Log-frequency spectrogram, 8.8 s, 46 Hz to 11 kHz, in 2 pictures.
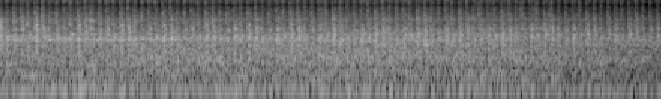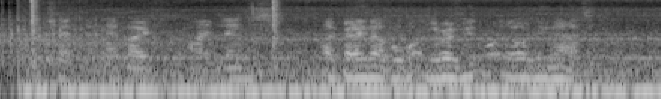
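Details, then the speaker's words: Class 117 DMU 51412 diesel engines at their first start in five years, after injectors were cracked to bleed air from the fuel: handling noise, then a low, even throb idling about 500 rpm with no knocks; healthy idle. "They're idling at about 500."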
